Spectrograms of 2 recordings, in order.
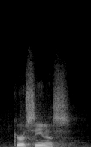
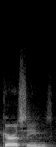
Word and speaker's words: Gerasenes: Gerasenes. I know I pronounced that wrong. I can't even read. Help me out. What is it? – Is it Gadarenes? Gerasenes. The Gerasenes.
